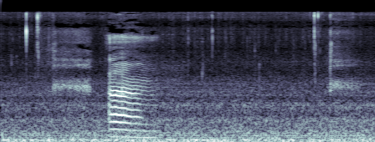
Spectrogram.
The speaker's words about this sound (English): Uh, so if you hear the cars in the background, I'm sorry, but it makes it more authentic, you know?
